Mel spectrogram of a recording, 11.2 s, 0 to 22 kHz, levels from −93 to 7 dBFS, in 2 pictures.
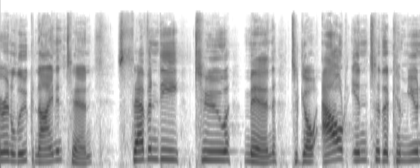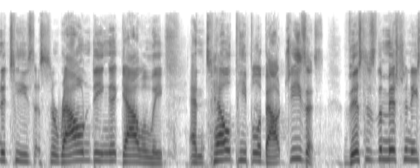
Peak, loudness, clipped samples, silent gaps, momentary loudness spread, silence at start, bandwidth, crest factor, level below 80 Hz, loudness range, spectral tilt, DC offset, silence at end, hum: -6 dBFS; -25 LUFS; under 0.1%; none; 8 LU; 0 s; 16 kHz; 20 dB; -64 dBFS; 1 LU; -3 dB/octave; under 0.1%; 0 s; none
